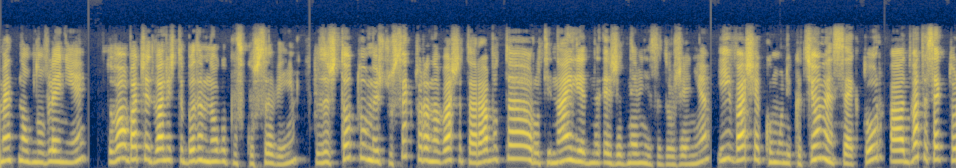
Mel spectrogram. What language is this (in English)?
Bulgarian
